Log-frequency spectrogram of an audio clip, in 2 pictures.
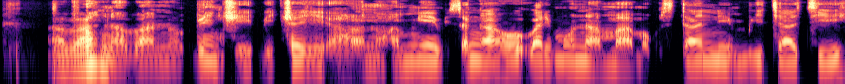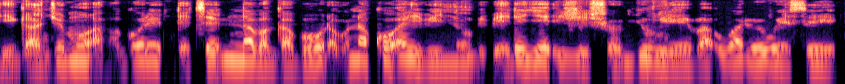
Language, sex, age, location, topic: Kinyarwanda, male, 25-35, Kigali, health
